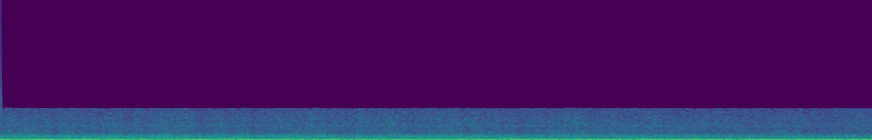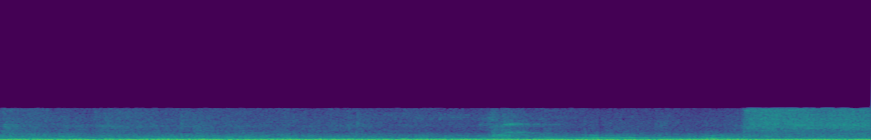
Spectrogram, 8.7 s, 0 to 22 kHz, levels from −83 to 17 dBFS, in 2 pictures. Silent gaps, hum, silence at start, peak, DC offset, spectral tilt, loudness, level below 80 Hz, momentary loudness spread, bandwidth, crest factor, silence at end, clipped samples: none; none; 0 s; -6 dBFS; 1%; -10 dB/octave; -17 LUFS; -16 dBFS; 1 LU; 5.2 kHz; 8 dB; 0 s; under 0.1%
